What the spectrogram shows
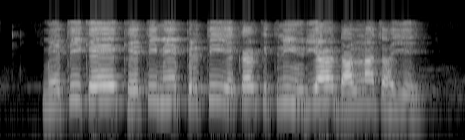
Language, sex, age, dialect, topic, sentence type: Hindi, male, 25-30, Awadhi Bundeli, agriculture, question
